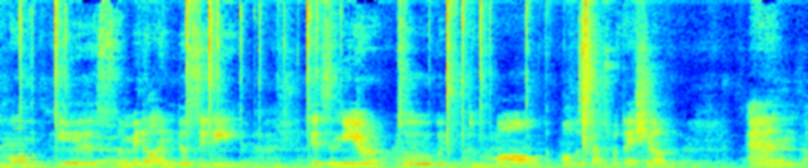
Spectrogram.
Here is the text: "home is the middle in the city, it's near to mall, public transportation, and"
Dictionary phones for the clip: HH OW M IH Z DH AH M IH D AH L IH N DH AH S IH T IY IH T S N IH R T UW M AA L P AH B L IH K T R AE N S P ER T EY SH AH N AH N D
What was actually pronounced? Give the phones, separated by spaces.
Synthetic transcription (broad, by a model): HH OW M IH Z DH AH M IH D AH L IH N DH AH S IH T IY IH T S N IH R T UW M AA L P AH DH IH T R AE N S P ER T EY SH AH N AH N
